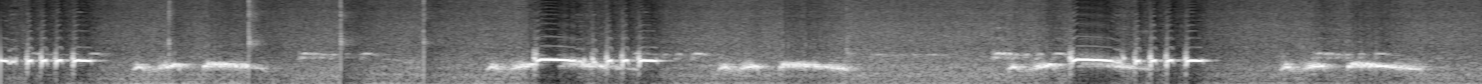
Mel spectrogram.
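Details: Zebra dove song used as a lure to rouse rivals: three loud stuttered phrases, about every four seconds, each a ringing note and rapid pulses, separated by quieter low, wavering coos.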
